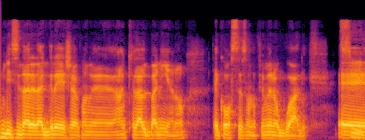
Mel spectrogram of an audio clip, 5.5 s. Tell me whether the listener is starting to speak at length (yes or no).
yes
